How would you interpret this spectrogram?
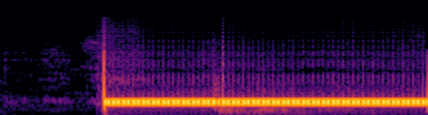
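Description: A steady telephone dial tone hums at a constant pitch for about a second and a half, starting and ending with clicks, plus a faint click midway. No one speaks.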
